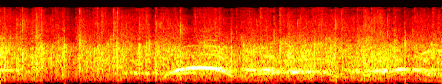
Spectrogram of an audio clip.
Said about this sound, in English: And we want to thank you guys for all the hard work and community service you guys do. Let's have another round of applause for the Sigma Phi Epsilon Edge National Convention.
